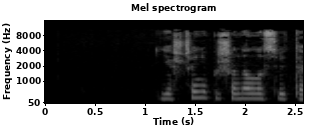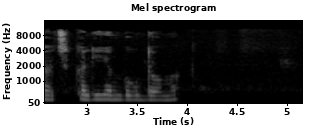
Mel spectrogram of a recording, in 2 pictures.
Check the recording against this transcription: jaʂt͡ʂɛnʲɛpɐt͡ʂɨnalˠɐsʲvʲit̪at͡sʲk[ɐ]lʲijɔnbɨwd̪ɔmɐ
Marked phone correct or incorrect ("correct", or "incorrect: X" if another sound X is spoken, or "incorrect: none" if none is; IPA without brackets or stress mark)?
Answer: incorrect: a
